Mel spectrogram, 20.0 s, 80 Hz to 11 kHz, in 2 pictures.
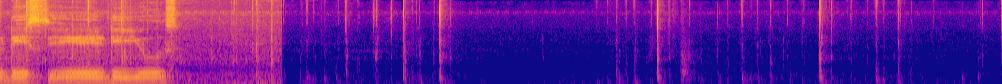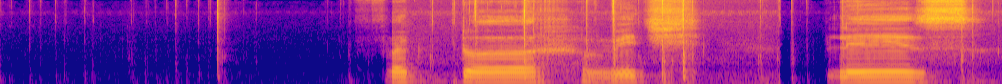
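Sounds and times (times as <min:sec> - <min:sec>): slow typing on keyboard: 0:02.0 - 0:04.6, 0:05.9 - 0:18.3.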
